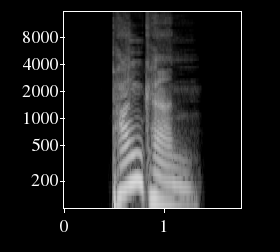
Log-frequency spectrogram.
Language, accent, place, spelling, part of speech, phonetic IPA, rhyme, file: German, Germany, Berlin, Punkern, noun, [ˈpaŋkɐn], -aŋkɐn, De-Punkern.ogg
- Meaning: dative plural of Punker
